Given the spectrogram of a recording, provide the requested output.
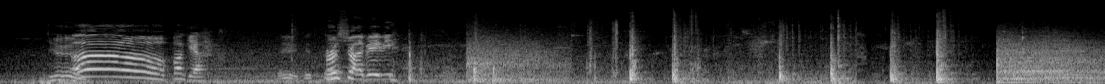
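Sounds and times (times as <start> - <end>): sharp knocks and taps: 7.8 - 9.8.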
